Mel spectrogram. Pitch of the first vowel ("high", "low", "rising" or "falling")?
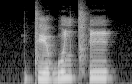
low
